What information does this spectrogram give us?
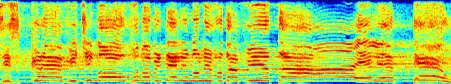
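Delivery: high, fervent intercession; shouted prayer. Retold or imitated. Mother praying her son back into the book of life, shouting. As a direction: cry it out to God as a claim.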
